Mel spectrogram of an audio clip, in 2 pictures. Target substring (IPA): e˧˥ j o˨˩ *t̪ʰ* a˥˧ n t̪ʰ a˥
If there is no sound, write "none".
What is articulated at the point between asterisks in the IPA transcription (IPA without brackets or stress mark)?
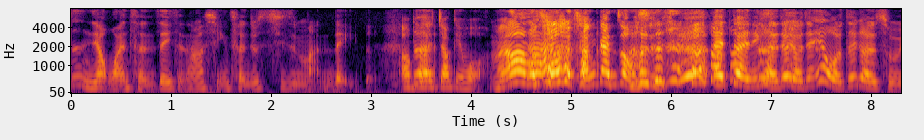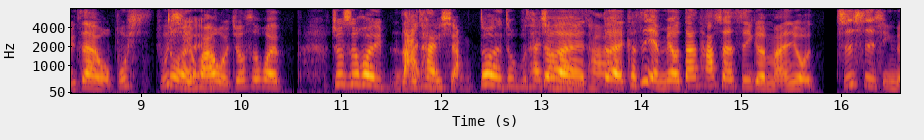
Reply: t̪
